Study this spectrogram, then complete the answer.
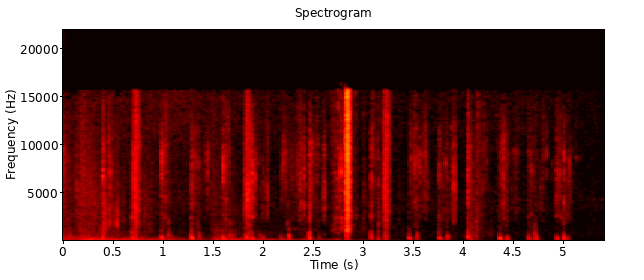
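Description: Footsteps patter quickly on hard ground.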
